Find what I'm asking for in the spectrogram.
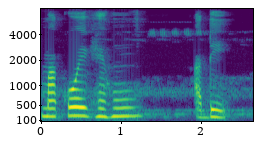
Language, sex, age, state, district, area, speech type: Assamese, female, 45-60, Assam, Dibrugarh, rural, spontaneous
